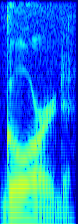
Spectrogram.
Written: gourd

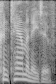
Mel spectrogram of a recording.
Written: contaminative

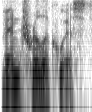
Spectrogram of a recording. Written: ventriloquist

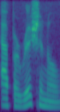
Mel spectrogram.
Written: apparitional

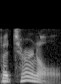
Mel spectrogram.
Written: paternal

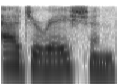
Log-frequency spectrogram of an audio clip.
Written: adjuration

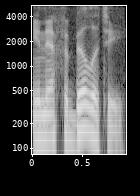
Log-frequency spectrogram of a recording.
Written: ineffability

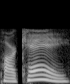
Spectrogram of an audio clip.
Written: parquet

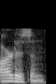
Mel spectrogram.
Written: artisan

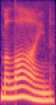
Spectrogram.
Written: malign

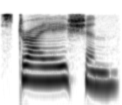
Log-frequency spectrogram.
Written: striation

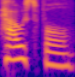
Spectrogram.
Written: houseful

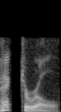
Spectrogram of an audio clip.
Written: pectoral

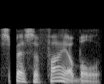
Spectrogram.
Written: specifiable

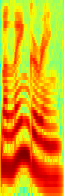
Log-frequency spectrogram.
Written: malingering

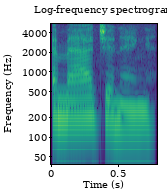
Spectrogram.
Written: imagining

